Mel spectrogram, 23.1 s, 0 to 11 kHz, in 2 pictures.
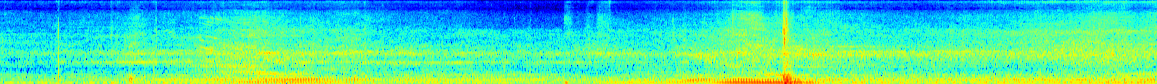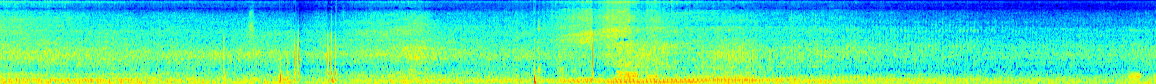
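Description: Mercedes-Benz W123 wagon's engine running steadily, growing louder for a moment twice: about two to three seconds in, and again just before a sharp knock, the loudest sound, at about eight seconds. A few short clicks follow later.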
